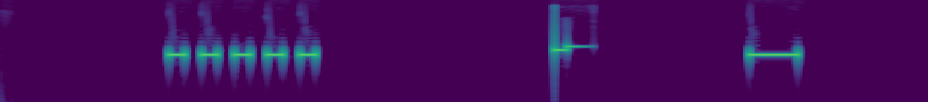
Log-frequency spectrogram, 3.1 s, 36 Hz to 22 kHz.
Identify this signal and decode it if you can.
Morse code, heard as a keyed tone, about 22 wpm, 700 Hz. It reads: 5 T
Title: Single Letter-Number Alt - Rapid-Fire 22wpm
